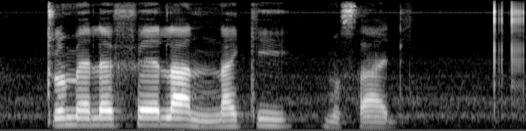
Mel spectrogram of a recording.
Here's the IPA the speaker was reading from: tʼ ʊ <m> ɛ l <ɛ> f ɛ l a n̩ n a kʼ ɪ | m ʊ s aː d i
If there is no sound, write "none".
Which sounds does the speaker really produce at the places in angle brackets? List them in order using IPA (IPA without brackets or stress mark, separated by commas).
m, ɛ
